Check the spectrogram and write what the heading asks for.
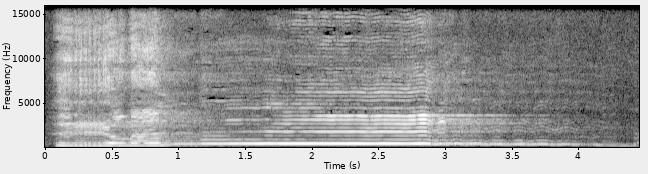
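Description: Solo operatic female voice singing unaccompanied, with the orchestra silent: a low phrase, then a rise about a second in to a long held high note, which turns into a wide, slow vibrato and slides down near the end.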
